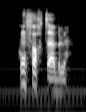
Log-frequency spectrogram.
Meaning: plural of confortable
- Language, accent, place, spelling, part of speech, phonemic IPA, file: French, France, Lyon, confortables, adjective, /kɔ̃.fɔʁ.tabl/, LL-Q150 (fra)-confortables.wav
